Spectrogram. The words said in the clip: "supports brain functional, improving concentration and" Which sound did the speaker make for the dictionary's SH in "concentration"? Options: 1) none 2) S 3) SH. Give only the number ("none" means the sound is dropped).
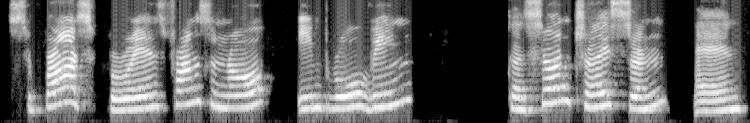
2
